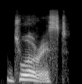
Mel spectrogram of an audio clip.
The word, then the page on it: jurist: Indian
